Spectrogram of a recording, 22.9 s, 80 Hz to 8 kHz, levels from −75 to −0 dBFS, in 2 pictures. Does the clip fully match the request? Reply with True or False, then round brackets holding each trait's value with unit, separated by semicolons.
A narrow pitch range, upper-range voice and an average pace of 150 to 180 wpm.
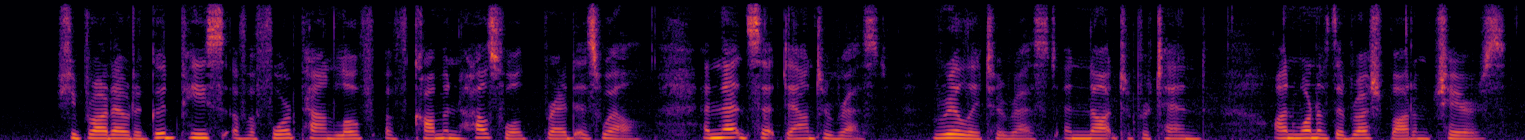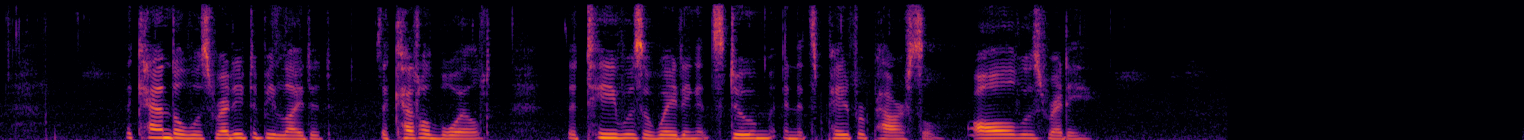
True (2.2 semitones; 200 Hz; 155 wpm)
